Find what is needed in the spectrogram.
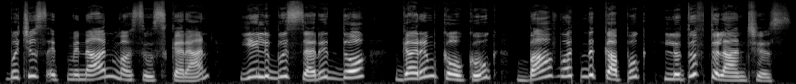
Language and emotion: Kashmiri, happy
